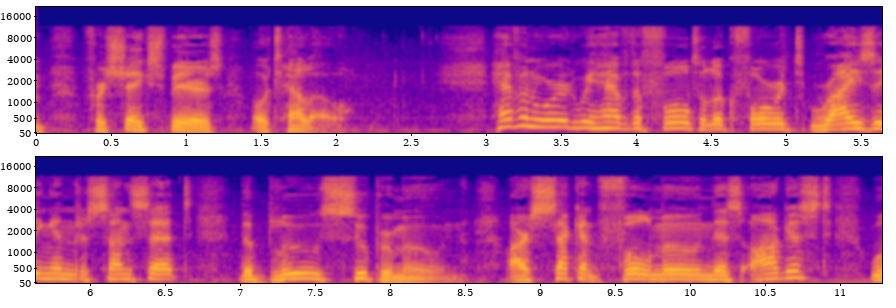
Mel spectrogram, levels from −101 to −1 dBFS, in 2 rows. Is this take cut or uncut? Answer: cut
